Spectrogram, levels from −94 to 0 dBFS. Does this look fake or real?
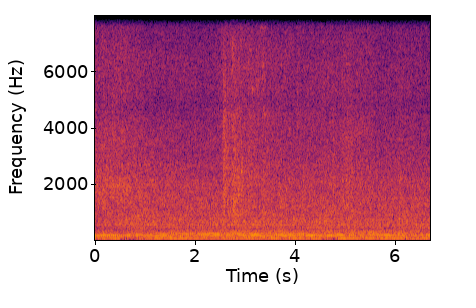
real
